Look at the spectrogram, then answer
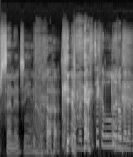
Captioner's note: all laughing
